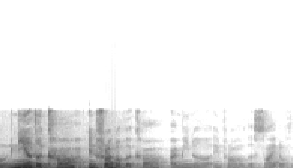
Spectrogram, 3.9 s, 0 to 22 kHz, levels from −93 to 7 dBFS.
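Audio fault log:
1.37 to 2.73 s, zipper noise: the speech gets pulled down by roughly 25 dB over that stretch, but in hard 1 dB jumps instead of a smooth ramp, about twenty a second. Each jump snaps the waveform to a new level and leaves a tiny click, so you hear a fast ticking, zippy buzz riding on the speech while the level drops.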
